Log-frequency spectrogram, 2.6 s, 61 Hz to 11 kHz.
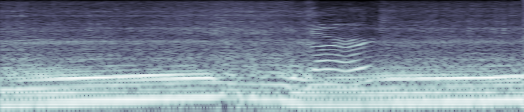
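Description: A 1983 Suzuki LT125 ATV engine pulling in second gear on old fuel: a close, loud, buzzing single-cylinder drone rising in pitch, easing briefly, then climbing again, with a rider's voice over it.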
